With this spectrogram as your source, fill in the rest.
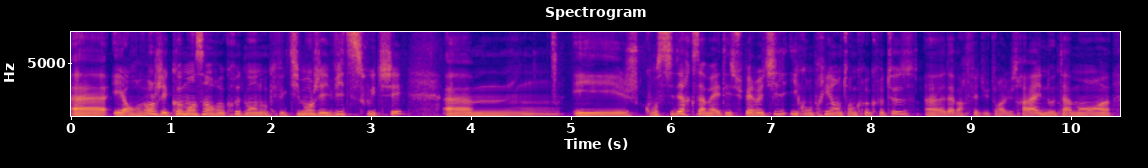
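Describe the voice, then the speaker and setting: A woman's dark, mellow tone sits at a fairly low pitch as she talks at a fairly quick pace with fairly even intonation, in a very clean recording with a silent background. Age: 40s. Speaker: HR director. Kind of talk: interview.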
